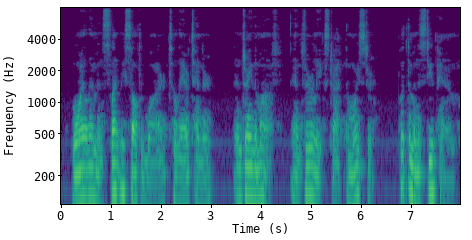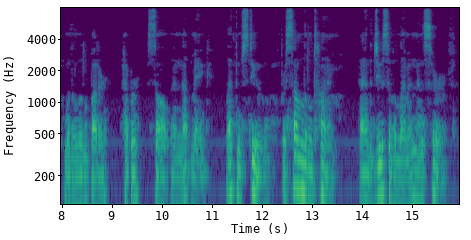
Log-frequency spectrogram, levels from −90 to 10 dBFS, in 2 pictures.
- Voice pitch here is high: No, low, 105 Hz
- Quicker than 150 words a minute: Yes, average, 180 wpm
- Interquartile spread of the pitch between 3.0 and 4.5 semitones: Yes, average, 3.7 semitones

